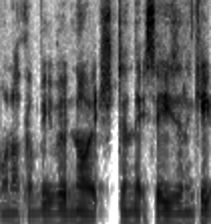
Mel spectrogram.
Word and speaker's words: Norwich: Oh, you guys don't pronounce the W there. No, it's Norwich.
